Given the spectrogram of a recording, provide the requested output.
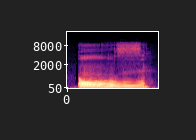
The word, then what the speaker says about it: onze: 11, 11, okay, so O plus N give you the sound on, onze, onze, okay, final E doesn't exist phonetically, onze, okay, douze, douze,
